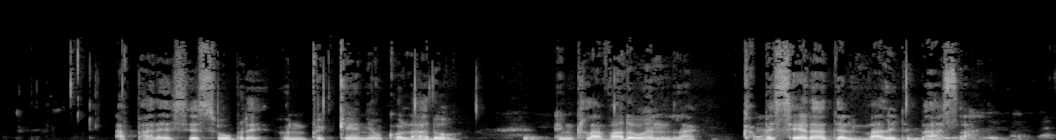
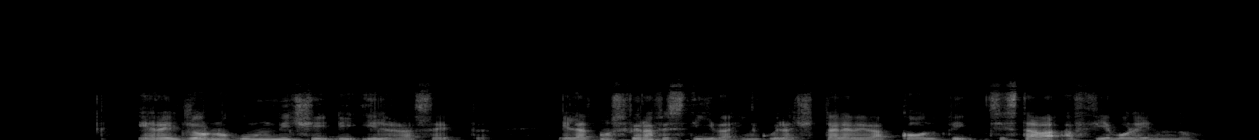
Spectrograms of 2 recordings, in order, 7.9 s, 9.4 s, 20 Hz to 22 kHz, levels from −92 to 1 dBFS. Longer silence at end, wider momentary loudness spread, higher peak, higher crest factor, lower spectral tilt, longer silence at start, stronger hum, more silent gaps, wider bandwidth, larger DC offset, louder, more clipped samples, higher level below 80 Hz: second, 0.05 s vs 0.5 s; first, 17 LU vs 13 LU; first, -2 dBFS vs -24 dBFS; about the same, 20 dB vs 24 dB; about the same, -5.5 dB/octave vs -5.5 dB/octave; first, 0.9 s vs 0.75 s; neither; second, none vs 0.93-1.04 s, 4.13-4.20 s; first, 16 kHz vs 9 kHz; neither; first, -20 LUFS vs -48 LUFS; neither; first, -62 dBFS vs -84 dBFS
